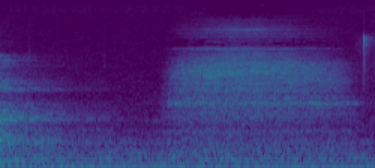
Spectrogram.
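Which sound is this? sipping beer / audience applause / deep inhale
deep inhale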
